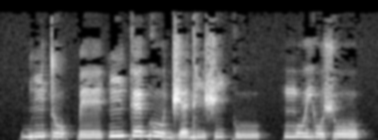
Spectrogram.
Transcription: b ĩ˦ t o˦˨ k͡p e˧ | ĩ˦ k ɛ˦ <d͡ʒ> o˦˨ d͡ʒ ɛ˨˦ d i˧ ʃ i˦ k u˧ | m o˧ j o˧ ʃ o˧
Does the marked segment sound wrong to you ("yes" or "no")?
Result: yes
